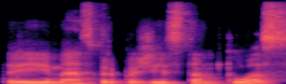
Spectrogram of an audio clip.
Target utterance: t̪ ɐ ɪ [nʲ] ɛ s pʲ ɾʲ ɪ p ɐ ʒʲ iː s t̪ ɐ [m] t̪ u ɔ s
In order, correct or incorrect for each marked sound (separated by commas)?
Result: incorrect, correct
